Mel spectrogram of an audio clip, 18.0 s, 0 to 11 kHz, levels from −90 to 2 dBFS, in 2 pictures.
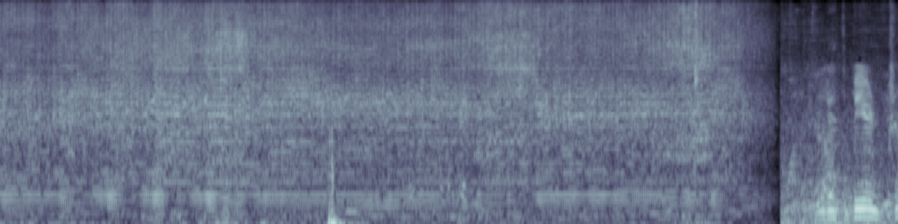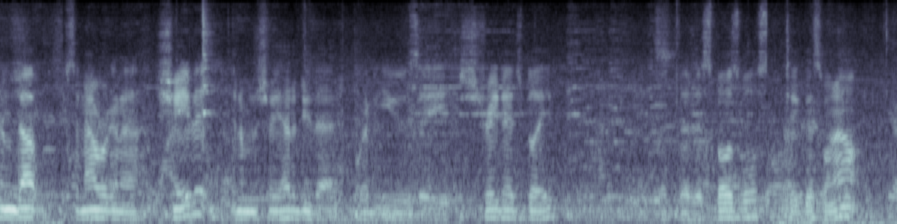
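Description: Nothing in the audio signals a technical problem at any point, so there's really nothing to flag here.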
